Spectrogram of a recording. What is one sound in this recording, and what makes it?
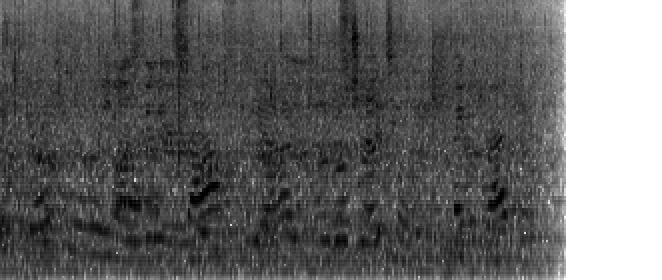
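A woman speaks gently and warmly close by.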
